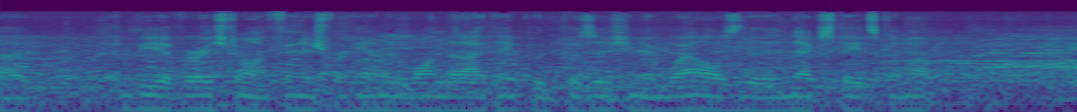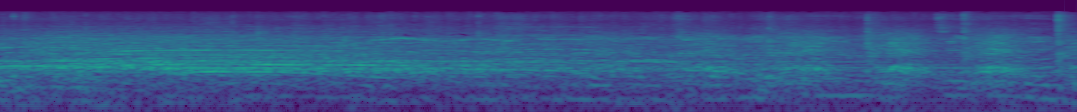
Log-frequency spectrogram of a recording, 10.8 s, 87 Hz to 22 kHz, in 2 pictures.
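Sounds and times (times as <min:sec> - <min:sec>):
speech: 0:00.1 - 0:05.0
large crowd cheering and shouting at an election night rally in Iowa: 0:04.8 - 0:10.7
people whooping at an election night rally in Iowa: 0:04.9 - 0:09.3.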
